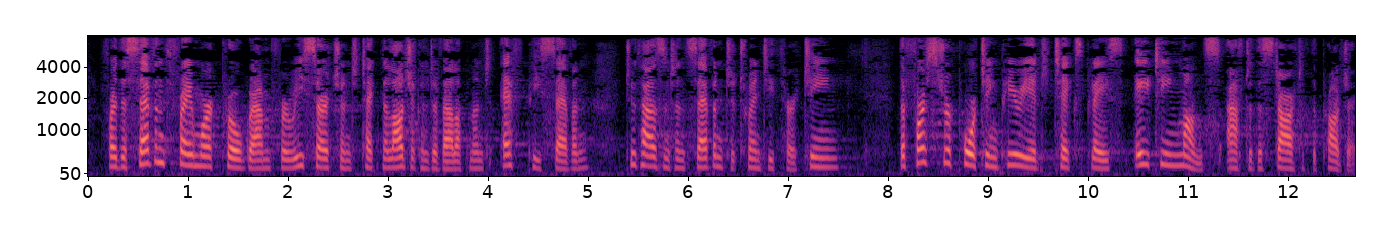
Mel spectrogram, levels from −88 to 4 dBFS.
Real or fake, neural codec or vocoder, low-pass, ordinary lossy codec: real; none; none; none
